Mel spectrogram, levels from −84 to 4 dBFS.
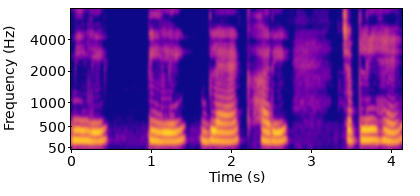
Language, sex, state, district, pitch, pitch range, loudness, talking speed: Hindi, female, Uttar Pradesh, Jyotiba Phule Nagar, 205 Hz, 195-220 Hz, -13 LUFS, 85 wpm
